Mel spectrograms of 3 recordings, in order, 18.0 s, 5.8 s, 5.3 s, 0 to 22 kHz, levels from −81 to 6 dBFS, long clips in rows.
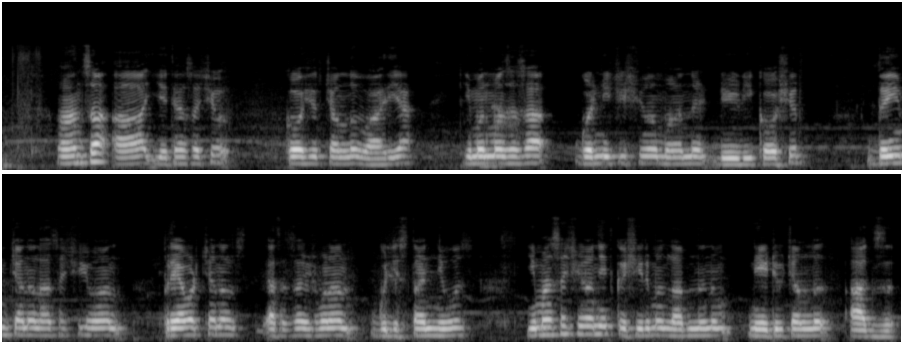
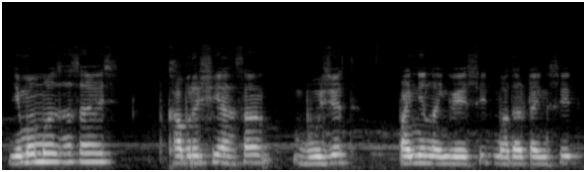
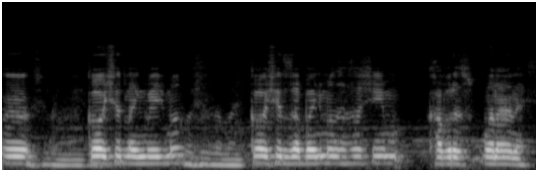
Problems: background sounds at intervals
